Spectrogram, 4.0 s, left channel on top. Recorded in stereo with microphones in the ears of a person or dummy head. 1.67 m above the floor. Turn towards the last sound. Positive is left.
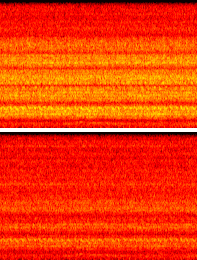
turn(degrees=55)  # may be behind; listen again after turning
